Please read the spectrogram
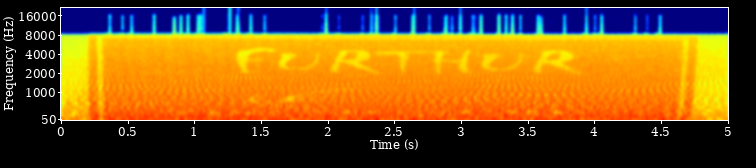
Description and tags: high ride
Randomly generated noise.
generative, sound-design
